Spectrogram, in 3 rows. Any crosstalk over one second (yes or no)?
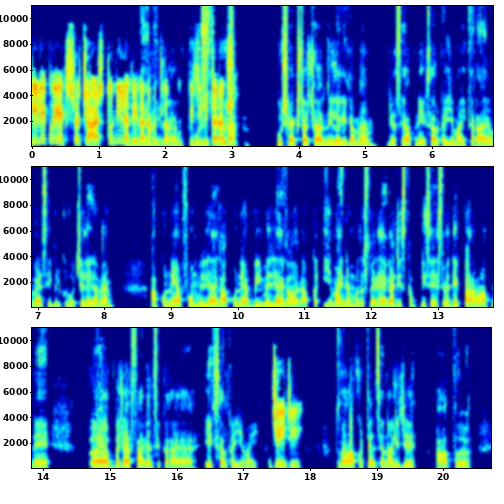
yes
